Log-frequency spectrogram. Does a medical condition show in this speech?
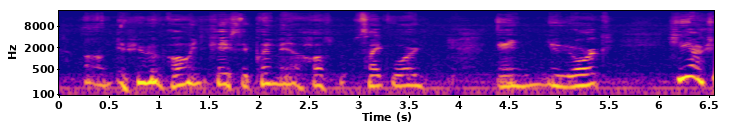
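Yes: cerebral palsy; present since birth.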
